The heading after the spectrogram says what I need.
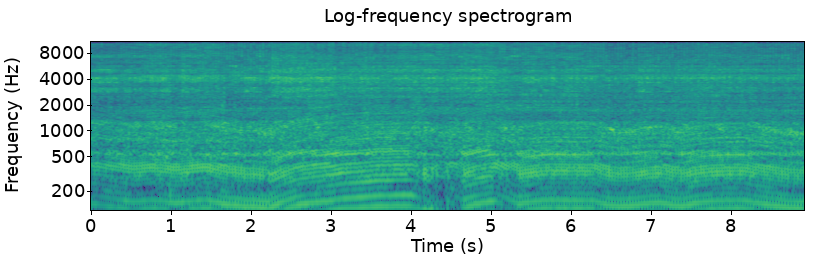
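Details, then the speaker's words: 1987 Honda TRX125 ATV with CG-style single-cylinder engine, in second gear on its first ride after front-end wreck repairs: revs climb and flare with no matching pull and speed isn't increasing, so the clutch is slipping. "clutch is slipping i don't know how is he riding this i'm lost trails with clutch slipping like that yeah you guys hear it speed isn't increasing"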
